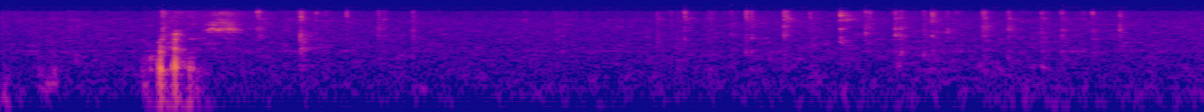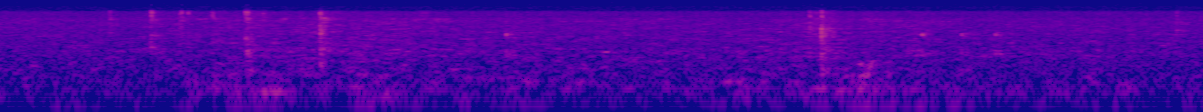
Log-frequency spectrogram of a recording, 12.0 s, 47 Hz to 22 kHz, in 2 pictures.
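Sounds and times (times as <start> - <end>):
computer keyboard clicks: 3.3 - 5.8, 6.6 - 7.8.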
